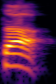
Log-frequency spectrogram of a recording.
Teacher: Tempatnya ujung lidah ke gigi seri atas. Pangkal gigi seri atas. Ta dia sifat yang pertama hames.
